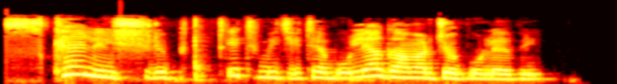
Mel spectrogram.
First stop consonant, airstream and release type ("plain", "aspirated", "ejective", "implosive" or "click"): aspirated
